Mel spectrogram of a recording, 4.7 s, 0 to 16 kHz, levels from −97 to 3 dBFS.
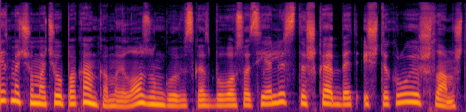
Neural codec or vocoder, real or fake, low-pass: none; real; 14.4 kHz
